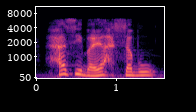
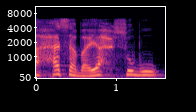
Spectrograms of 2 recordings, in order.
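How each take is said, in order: First: حسب يحسب said hasiba yahsabu, kasra on the sin in حسب, fatha on the sin in يحسب; حسب يحسب as hasiba yahsabu, spelling out the vowel on the sin. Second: حسب يحسب said hasaba yahsubu, fatha on the sin in حسب, damma on the sin in يحسب; حسب يحسب as hasaba yahsubu, leaning on أما before it. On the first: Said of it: "بكسر السين في الماضي وفتحها في المضارع". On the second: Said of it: "بفتح السين في الماضي وضمها في المضارع". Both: Shown as a demonstration.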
